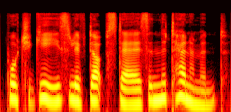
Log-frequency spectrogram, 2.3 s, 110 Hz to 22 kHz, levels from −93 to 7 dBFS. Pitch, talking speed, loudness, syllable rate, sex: 185 Hz, 155 wpm, -18 LUFS, 5.7 syllables/s, female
